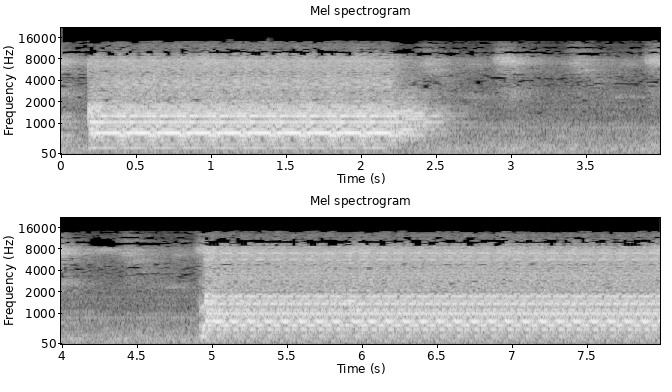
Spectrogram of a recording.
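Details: MRI scan noise recorded inside the scan room: loud rapid buzzing and tonal pulsing, a brief quieter stretch, then loud pulsing resumes.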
